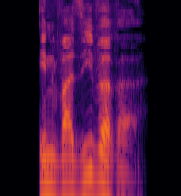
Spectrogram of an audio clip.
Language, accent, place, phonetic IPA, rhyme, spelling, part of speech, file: German, Germany, Berlin, [ɪnvaˈziːvəʁə], -iːvəʁə, invasivere, adjective, De-invasivere.ogg
- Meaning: inflection of invasiv: 1. strong/mixed nominative/accusative feminine singular comparative degree 2. strong nominative/accusative plural comparative degree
